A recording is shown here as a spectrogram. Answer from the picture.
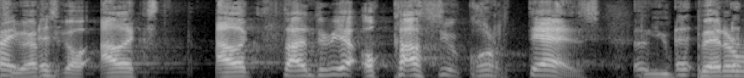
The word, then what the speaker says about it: Alexandria Ocasio-Cortez: Alexandria Cortez or something? – No. You said it in a way that makes you sound real racist. You have to say it like this.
